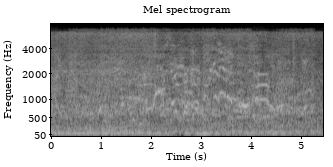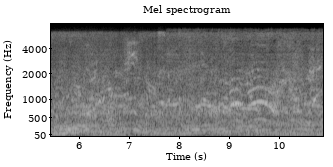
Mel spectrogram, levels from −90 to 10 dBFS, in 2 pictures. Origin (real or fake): fake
